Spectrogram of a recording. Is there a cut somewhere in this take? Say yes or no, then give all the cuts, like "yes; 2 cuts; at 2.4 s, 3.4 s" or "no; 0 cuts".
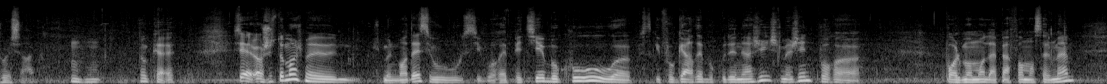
no; 0 cuts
